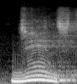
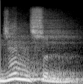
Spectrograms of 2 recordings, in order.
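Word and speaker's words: جنس: Jans itu bacanya ya. Kalau ini jinsun ja jim nun sin. Jenis bahasa Indonesia jenus.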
